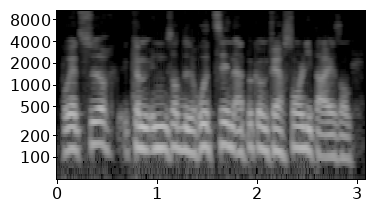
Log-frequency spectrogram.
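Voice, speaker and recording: A podcast co-host from Quebec speaks fast in a mellow, medium-pitched voice with a Québécois French accent. The studio-quality audio has no echo, and his relaxed explanations are full of fillers and words he starts over.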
